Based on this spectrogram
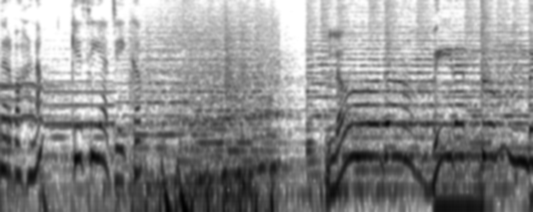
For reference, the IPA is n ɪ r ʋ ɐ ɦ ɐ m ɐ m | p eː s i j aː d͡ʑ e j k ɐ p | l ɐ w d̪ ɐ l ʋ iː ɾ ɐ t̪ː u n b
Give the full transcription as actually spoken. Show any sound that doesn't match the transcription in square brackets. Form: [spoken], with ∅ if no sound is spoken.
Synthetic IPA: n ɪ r ʋ ɐ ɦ ɐ [ɳ] ɐ m | [k] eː s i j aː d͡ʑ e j k ɐ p | l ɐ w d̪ ɐ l ʋ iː ɾ ɐ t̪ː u [m] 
